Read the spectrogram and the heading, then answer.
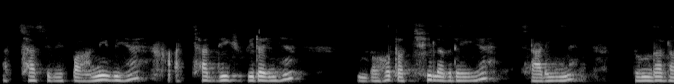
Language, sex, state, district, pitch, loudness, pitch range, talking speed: Angika, female, Bihar, Purnia, 185 Hz, -24 LUFS, 175-210 Hz, 175 wpm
